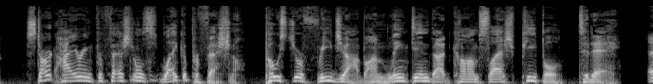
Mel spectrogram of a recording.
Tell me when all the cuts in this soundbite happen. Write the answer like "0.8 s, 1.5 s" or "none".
none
